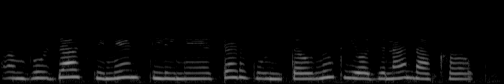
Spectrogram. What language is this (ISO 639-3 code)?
mar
